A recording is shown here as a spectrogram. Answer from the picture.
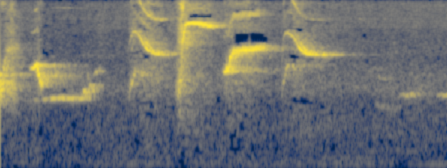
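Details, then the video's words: White-rumped shama, or murai batu, singing for a young bird's training: a varied run of clear whistled slurs, sharp downswept notes and bright rising phrases with brief pauses. "WHITE RUMPED SHAMA CALL"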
